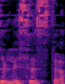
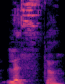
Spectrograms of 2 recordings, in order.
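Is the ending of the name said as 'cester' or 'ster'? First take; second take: cester; ster. First: The ending is said in full as 'cester'. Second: The ending is reduced to a short 'ster'. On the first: The speaker calls it wrong. "ils disent Leicester, non, non" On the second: The speaker calls it right. "ça s'écrit avec Cester à la fin, hein, mais on dit Ster"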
